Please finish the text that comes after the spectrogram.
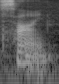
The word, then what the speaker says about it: sine: X and this is abbreviated just si n so that sign it's and still pronounced that way the sine of any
